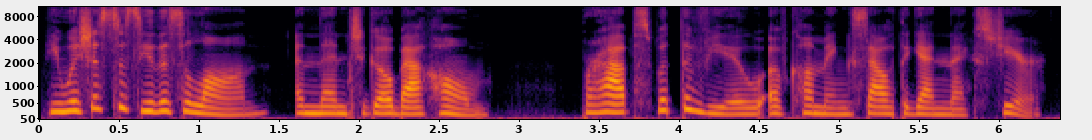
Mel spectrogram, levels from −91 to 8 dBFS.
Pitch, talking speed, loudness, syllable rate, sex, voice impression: 210 Hz, 205 wpm, -20 LUFS, 4.9 syllables/s, female, very feminine, very young, very thin, tensed, powerful, bright, slightly soft, very clear, very fluent, slightly raspy, very cute, intellectual, very refreshing, sincere, slightly calm, very friendly, very reassuring, very unique, elegant, slightly wild, sweet, very lively, kind, intense, very light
